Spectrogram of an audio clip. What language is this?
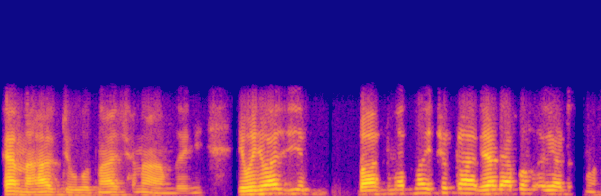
Kashmiri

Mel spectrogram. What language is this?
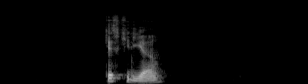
French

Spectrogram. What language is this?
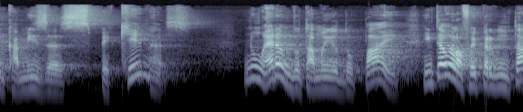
Portuguese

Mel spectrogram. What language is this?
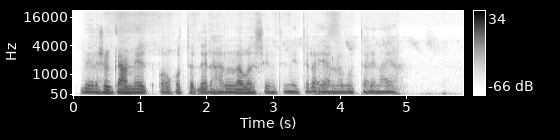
Somali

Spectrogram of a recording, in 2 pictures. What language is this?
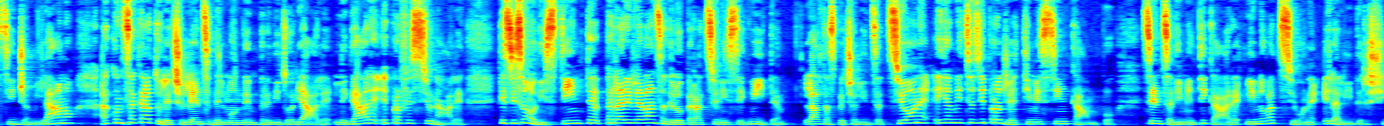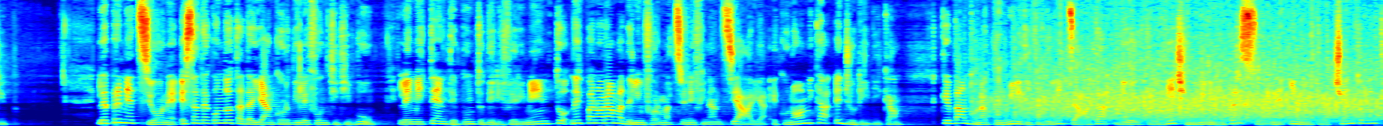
Italian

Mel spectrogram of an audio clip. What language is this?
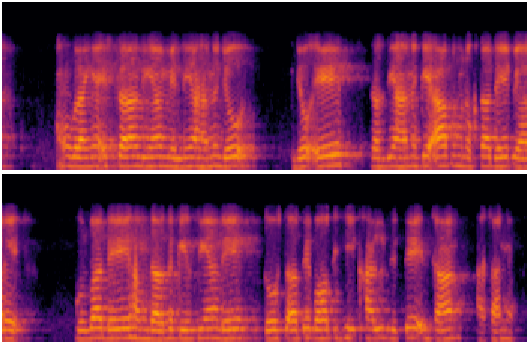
Punjabi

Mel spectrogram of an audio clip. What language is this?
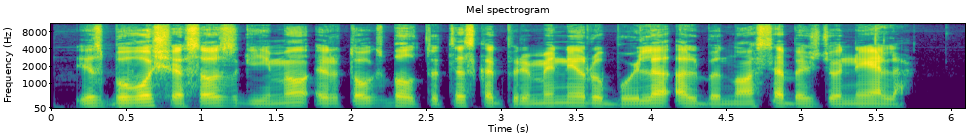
Lithuanian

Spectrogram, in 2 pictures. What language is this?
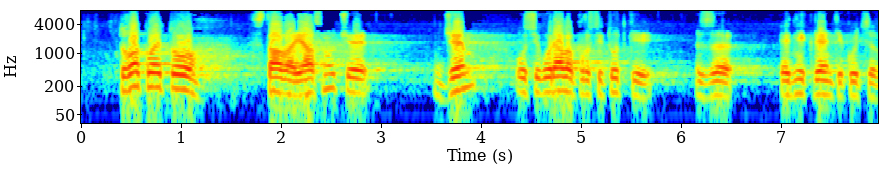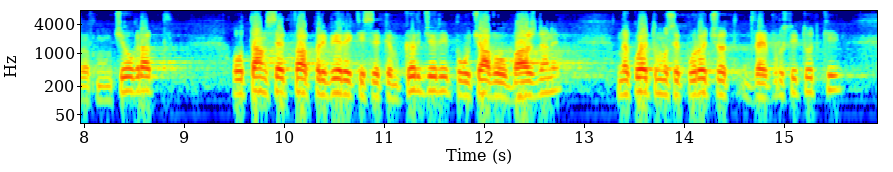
Bulgarian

